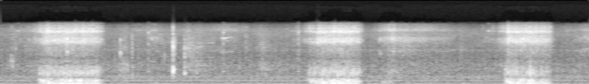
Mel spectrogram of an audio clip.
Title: snoring beagle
